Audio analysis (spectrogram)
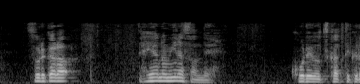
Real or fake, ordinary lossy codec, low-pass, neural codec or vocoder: real; none; 7.2 kHz; none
